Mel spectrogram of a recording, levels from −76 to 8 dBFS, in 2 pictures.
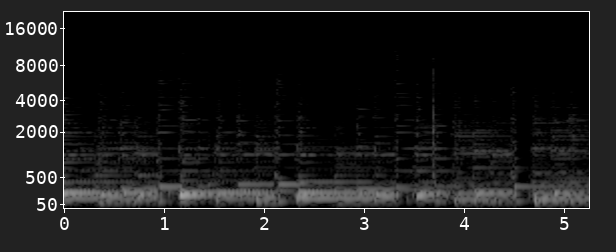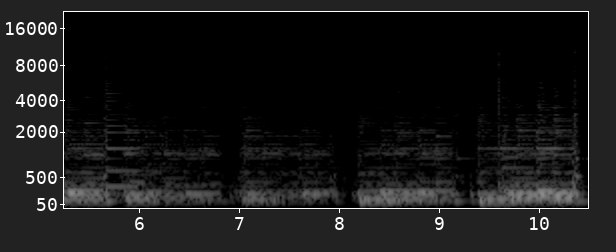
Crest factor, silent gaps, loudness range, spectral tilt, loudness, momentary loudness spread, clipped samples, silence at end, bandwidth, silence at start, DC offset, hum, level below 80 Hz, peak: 18 dB; none; 9 LU; -8 dB/octave; -41 LUFS; 14 LU; under 0.1%; 0 s; 12 kHz; 0 s; under 0.1%; none; -62 dBFS; -20 dBFS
